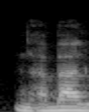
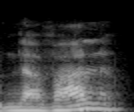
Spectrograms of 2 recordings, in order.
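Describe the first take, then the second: First: The middle consonant is a b sound. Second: The middle consonant is a v sound. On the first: "Nabal ou Naval" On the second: "on prononce souvent Naval"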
